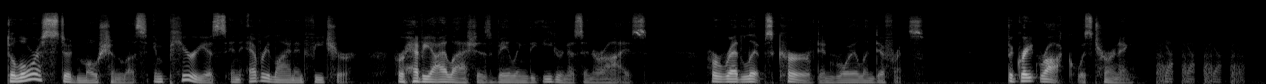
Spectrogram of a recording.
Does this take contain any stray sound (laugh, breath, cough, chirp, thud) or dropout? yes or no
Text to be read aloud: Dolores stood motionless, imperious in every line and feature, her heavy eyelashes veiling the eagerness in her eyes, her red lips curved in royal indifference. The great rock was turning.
yes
